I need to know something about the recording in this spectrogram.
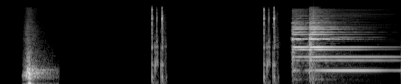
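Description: Subscribe-button animation sound effect: a short low pop, then two quick double clicks about a second apart, then a bright bell ding that rings on and fades out.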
